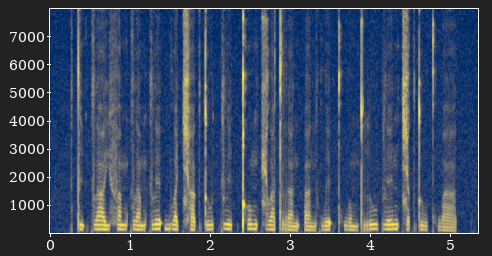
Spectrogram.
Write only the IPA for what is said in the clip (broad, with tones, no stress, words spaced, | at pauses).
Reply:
ti˨˩ʔklaː˧jfa˧mkla˨˩m kle˥˩ʔbu˨˩a̯t͡ɕʰa˨˩k̚ tuː˦˥t̚kli˦˥t̚kʰo˥˩m t͡ɕu˦˥a̯ tra˩˦n ʔa˨˩nkwe˦˥ʔ kʰwo˨˩mtruː˥˩ple˥˩n t͡ɕa˦˥k̚tuː˨˩kʰwaː˨˩t̚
